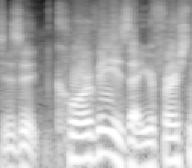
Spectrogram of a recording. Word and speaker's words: Korvi: right I'm the worst when it comes to pronouncing names is it corvy is that your first name yes and then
